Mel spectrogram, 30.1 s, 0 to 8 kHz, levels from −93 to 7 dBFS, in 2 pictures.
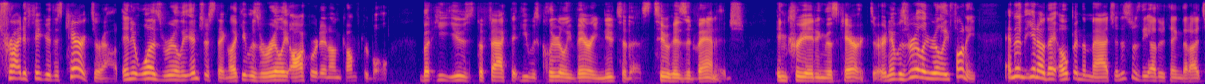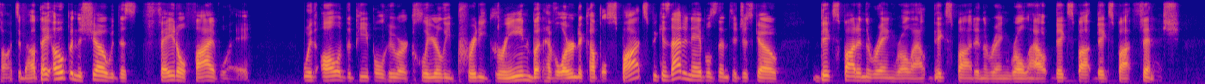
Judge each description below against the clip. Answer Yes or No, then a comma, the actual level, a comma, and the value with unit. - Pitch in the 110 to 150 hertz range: Yes, low, 135 Hz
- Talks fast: Yes, fast, 225 wpm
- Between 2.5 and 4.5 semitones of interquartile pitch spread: No, average, 5.2 semitones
